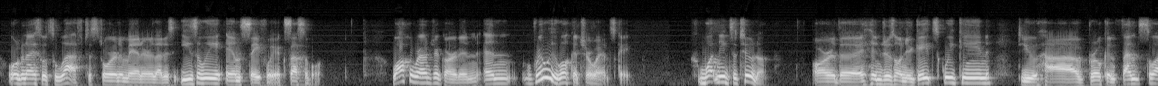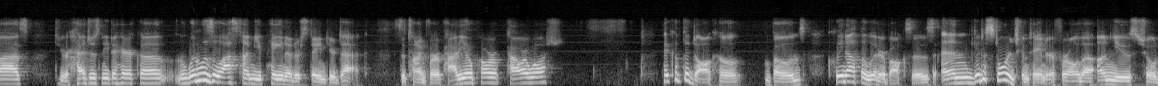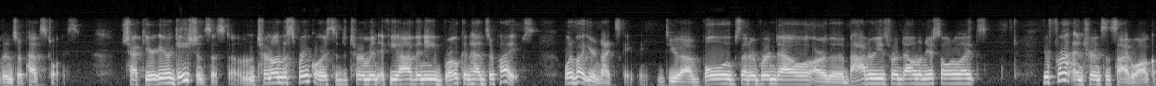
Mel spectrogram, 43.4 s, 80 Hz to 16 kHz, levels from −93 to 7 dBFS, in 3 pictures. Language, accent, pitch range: English, American, 130-190 Hz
